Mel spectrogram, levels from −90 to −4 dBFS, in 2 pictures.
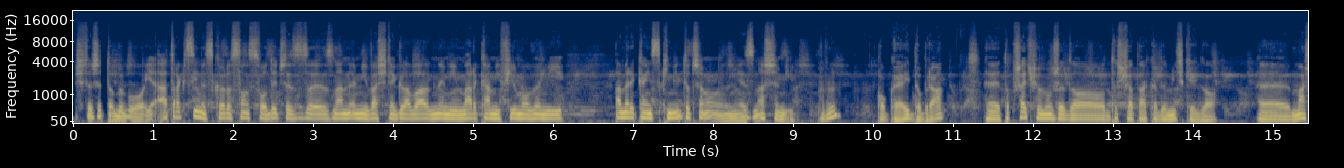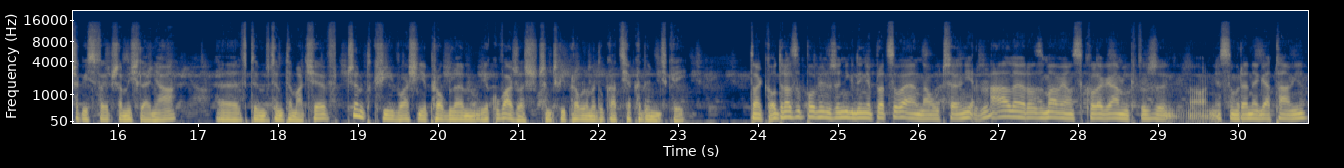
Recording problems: echo of what is said; faint; throughout; 430 ms later, 20 dB below the speech

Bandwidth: 15 kHz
